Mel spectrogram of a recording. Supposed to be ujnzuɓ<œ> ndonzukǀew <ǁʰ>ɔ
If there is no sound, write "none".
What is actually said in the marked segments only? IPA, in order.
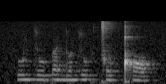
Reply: œ, ǃʰ

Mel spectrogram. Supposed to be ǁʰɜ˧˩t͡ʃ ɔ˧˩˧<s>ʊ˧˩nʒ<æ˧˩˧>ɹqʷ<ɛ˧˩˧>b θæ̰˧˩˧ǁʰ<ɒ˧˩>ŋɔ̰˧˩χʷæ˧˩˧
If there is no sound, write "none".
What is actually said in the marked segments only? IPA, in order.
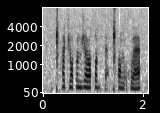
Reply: θ, ɜ˧˩˧, ɛ˧˩˧, ɒ˧˩

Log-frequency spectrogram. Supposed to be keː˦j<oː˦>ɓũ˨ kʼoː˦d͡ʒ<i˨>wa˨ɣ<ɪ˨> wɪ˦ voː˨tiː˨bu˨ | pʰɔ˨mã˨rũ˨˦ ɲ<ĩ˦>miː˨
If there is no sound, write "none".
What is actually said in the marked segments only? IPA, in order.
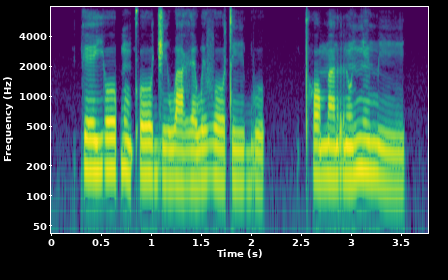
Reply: oː˦, i˨, ɛ˨, ĩ˦

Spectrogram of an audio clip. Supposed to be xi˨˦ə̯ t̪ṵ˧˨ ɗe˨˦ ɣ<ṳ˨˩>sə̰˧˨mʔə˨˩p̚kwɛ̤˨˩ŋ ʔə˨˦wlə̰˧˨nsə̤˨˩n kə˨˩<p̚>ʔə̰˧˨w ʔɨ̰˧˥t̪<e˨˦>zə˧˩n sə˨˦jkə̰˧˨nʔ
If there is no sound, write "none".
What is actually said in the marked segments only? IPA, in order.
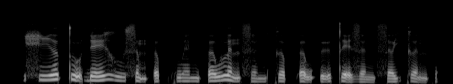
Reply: ṳ˨˩, p̚, ḛ˧˨

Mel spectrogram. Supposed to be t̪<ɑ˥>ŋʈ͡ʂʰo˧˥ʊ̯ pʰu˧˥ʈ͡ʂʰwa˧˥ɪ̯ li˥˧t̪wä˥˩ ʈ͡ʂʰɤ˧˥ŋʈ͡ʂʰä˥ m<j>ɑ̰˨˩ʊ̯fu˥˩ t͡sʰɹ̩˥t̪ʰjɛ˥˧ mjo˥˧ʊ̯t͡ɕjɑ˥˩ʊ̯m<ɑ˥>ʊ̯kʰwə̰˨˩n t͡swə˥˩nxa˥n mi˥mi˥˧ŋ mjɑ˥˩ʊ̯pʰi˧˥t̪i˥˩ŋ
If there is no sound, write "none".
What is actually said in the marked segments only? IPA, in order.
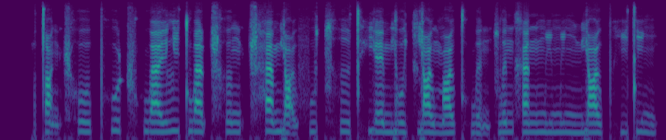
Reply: ɑ̰˨˩, j, ɑ˥

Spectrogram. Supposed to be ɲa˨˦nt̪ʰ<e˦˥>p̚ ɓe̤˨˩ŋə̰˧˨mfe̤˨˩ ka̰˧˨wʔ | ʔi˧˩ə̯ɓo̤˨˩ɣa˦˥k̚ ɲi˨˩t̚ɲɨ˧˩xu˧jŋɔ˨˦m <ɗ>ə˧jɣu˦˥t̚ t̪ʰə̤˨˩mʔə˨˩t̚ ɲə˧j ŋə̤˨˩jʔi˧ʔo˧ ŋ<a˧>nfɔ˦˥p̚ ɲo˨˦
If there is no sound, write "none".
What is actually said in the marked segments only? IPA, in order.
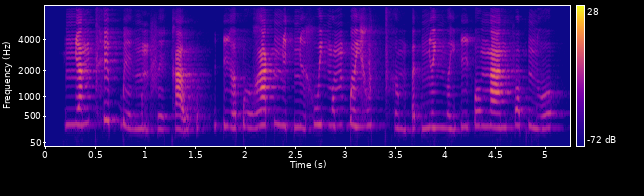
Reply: e˦˥, ɓ, aː˧

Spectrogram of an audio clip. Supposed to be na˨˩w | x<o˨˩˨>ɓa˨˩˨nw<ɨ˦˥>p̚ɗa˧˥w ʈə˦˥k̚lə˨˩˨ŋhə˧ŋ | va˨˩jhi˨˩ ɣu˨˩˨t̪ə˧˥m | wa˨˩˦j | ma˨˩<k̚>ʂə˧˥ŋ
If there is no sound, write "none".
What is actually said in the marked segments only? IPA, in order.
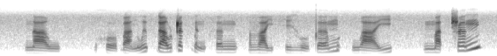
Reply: o˨˩˨, ɨ˦˥, t̚

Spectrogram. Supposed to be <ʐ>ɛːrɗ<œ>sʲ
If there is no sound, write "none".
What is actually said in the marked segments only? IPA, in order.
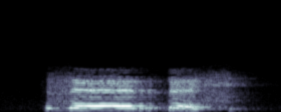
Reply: z, ɛ

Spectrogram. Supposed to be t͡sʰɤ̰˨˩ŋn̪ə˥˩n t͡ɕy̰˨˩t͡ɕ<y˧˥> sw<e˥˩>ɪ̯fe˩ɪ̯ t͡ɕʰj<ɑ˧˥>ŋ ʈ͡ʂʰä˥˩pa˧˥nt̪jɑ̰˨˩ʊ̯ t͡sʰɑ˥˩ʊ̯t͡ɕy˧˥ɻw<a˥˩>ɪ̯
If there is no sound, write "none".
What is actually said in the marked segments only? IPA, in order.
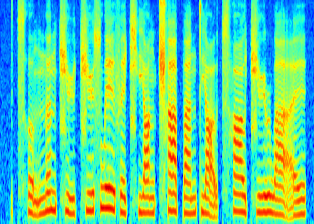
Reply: y˧˥, e˥˩, ɑ˧˥, a̰˨˩˦

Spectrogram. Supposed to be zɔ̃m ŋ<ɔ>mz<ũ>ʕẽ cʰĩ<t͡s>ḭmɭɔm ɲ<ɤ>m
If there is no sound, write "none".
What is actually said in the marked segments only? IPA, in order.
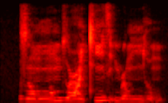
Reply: ɔ̃, u, z, ɤ

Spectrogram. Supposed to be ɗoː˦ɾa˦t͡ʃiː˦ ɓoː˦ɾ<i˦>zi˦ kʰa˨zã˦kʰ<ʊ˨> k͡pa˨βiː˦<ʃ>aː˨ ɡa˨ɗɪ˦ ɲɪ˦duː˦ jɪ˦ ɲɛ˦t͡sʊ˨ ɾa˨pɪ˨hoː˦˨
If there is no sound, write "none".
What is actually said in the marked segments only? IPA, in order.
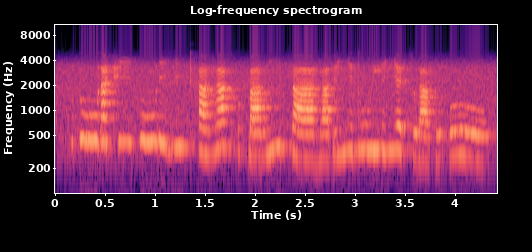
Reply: i˨, ʊ˨, t͡s

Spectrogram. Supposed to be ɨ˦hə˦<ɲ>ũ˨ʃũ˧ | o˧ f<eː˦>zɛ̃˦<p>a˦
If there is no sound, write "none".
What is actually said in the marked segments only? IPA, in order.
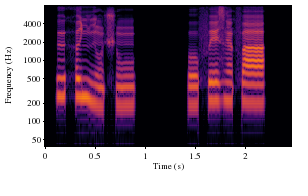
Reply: ɲ, e˦, f

